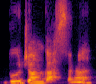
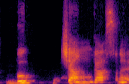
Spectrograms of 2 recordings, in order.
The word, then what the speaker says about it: Bhujangasana: a baby cobra um bujangasana is what it's called this is a common mispronunciation as well there is no ja sound in sanskrit so it's not bhujangdasana it's a heart jay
